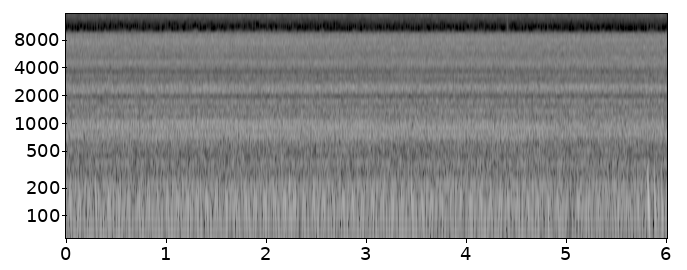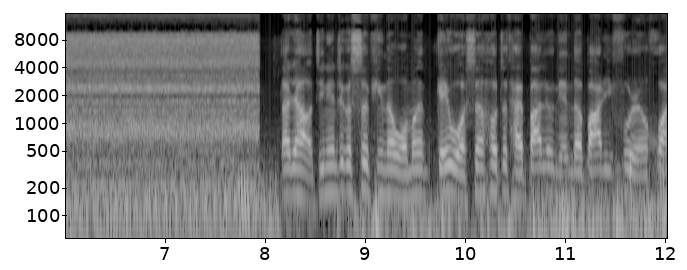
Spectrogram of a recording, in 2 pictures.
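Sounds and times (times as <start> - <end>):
car engine idling: 0.0 - 8.0.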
